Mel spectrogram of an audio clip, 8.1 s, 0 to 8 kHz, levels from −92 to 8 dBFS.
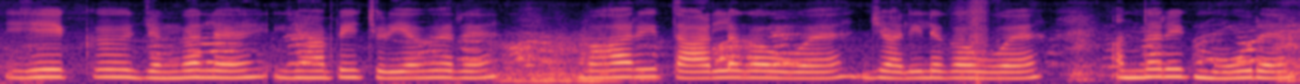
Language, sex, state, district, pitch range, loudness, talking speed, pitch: Hindi, female, Haryana, Jhajjar, 230-255 Hz, -15 LUFS, 160 wpm, 240 Hz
